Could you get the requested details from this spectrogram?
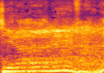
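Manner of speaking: normal talking voice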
